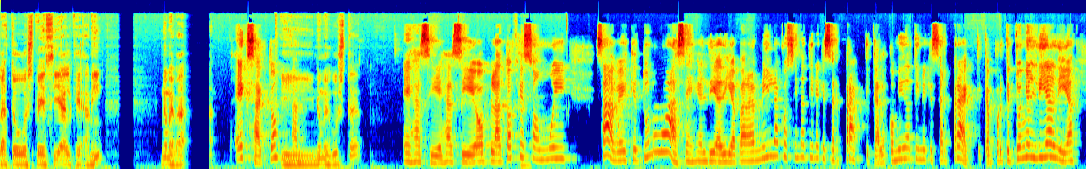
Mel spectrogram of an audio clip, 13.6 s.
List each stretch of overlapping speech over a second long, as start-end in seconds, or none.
none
